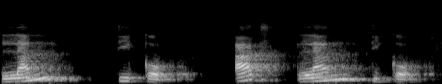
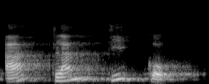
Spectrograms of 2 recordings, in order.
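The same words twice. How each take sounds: First: Atlántico, slowly split as A-tlán-ti-co with tl together; teacher showing how Mexican Spanish splits Atlántico; A-tlántico split. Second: Atlántico, slowly broken into Spanish syllables At-lán-ti-co; Spanish-speaking teacher dividing Atlántico the Spain way; syllable-split Atlántico. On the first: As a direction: say Atlántico keeping the tl cluster in one syllable, slowly. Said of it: "Ellos dividirían". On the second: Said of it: "se divide en sílabas como Atlántico". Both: Shown as a demonstration.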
